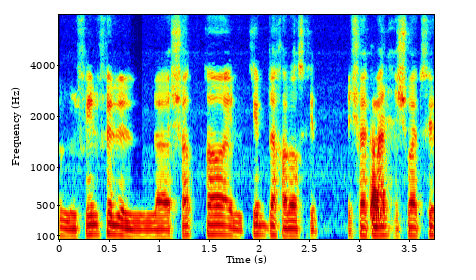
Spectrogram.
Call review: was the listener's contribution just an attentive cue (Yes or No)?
Yes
